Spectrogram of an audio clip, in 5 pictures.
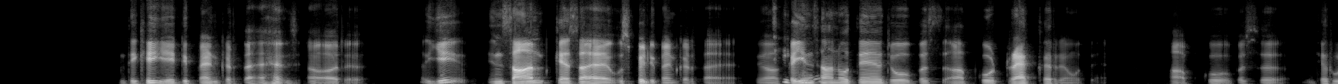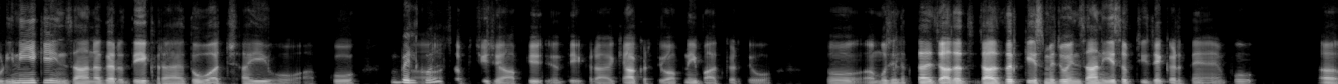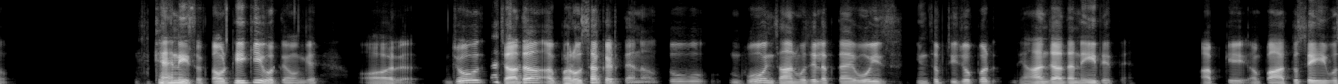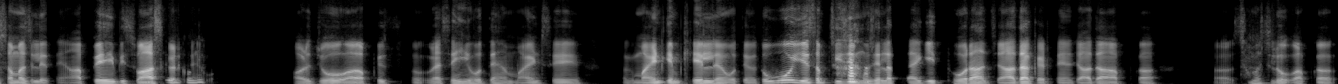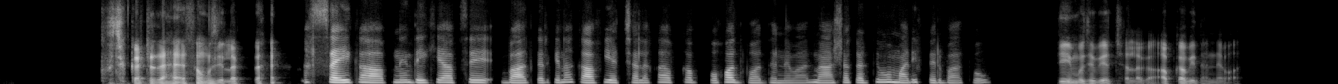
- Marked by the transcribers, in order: in English: "डिपेंड"; laughing while speaking: "करता है"; in English: "डिपेंड"; in English: "ट्रैक"; other background noise; tapping; in English: "माइंड"; in English: "माइंड गेम"; chuckle; laughing while speaking: "कुछ कट रहा है ऐसा मुझे लगता है"
- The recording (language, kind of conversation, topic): Hindi, podcast, क्या रिश्तों में किसी की लोकेशन साझा करना सही है?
